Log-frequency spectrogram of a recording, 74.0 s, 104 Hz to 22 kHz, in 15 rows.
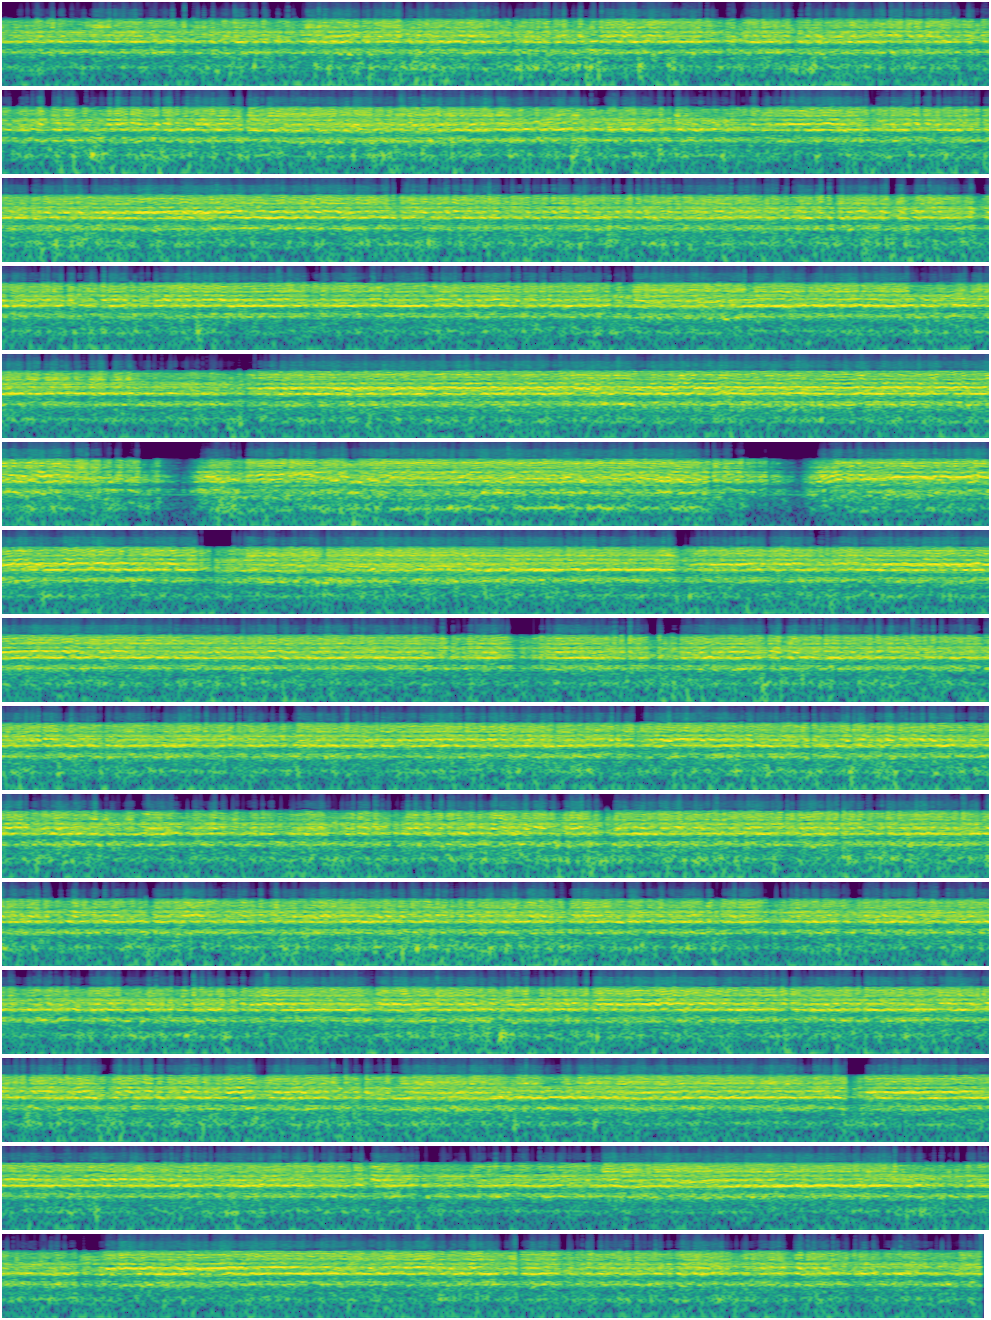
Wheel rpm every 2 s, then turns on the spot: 230, 230, 230, 220, 230, 220, 230, 230, 230, 230, 220, 210, 140, 200, 150, 220, 230, 220, 230, 230, 230, 230, 230, 240, 230, 230, 230, 230, 230, 230, 220, 230, 230, 230, 230, 230, 230.
none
